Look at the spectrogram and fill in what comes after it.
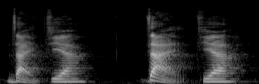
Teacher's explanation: I think the problem is the fact that the fourth tone is like high, then to low, and then the first tone is high again. So like very up and down, a lot going on, right?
